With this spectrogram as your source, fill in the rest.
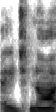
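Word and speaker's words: H₀: the null hypothesis is H not and it's pronounced H not it's going to have that little zero there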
